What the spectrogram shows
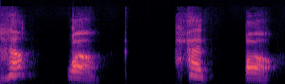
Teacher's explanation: قاف کو ہیوی بھی کیجئے، قاف کو ڈبل بھی کیجئے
